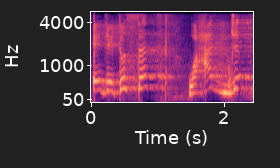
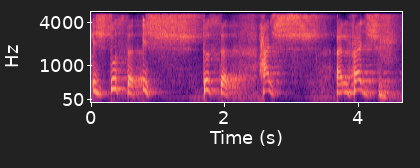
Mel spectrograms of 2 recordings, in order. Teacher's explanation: خلي بالك ليه بقى بحرص على الشده والجهر في الجيم، لان الجيم شبيه قريبه من الشين، فلو ما شدتش الجيم وجهرتها تطلع معاك شين · Shown in: first take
